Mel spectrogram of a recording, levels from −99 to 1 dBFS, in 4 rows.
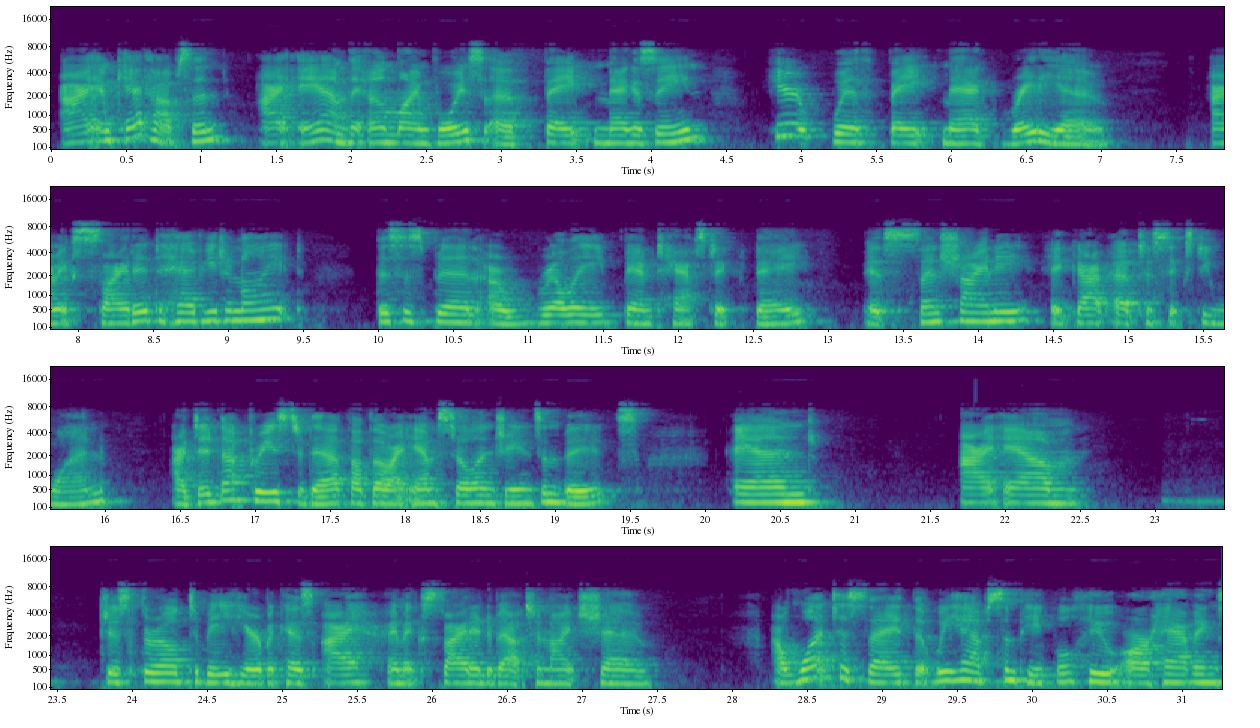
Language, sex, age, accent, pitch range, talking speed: English, female, 50-69, American, 175-215 Hz, 150 wpm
